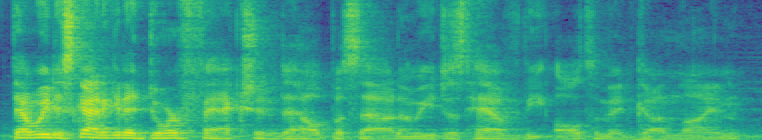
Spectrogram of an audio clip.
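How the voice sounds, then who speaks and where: Male game master, casual and bantering with salty language; clear background noise. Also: lowish voice, animated, fast talker, a bit bright. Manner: profane, bantering. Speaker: game master and host of tabletop RPG show. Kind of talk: casual chat and session recap.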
